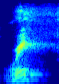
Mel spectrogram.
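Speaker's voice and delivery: Rith said high with an R on the front; Scoobified word. Shown as a demonstration. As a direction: Rith as Scooby says it, R added before the word. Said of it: "it's gotta be R I T H".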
